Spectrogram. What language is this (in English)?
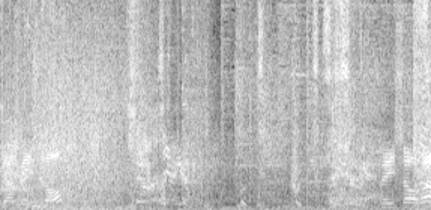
Japanese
